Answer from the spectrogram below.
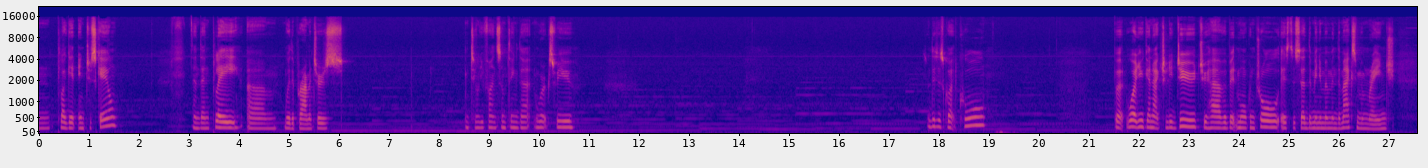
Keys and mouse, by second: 2.9 click, 22.4 click, 23.9 click, 24.9 right click.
